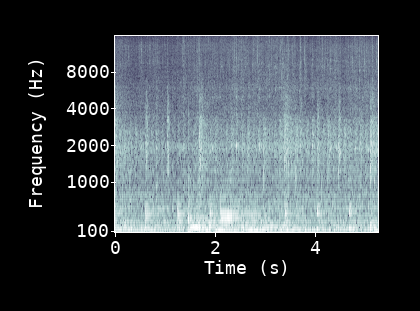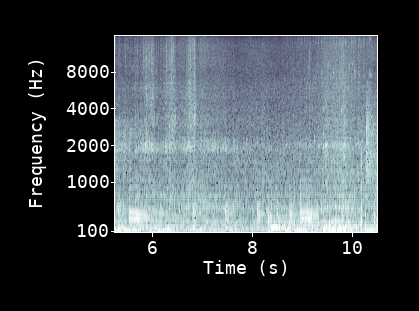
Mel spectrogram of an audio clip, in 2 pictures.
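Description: Music with a deep bass line and drum hits, a short chord figure coming back every few seconds.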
